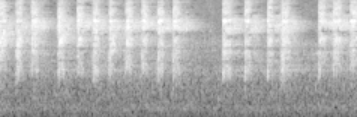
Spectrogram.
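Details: Budgerigar singing in a rolling, continuous ngerol style: bursts of rapid, harsh, high chirps pulsing about five times a second, with a short pause before further chirp runs.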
